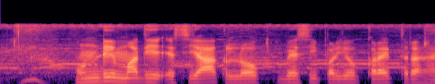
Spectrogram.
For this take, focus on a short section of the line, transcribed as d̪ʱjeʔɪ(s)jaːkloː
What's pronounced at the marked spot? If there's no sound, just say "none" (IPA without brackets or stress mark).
s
